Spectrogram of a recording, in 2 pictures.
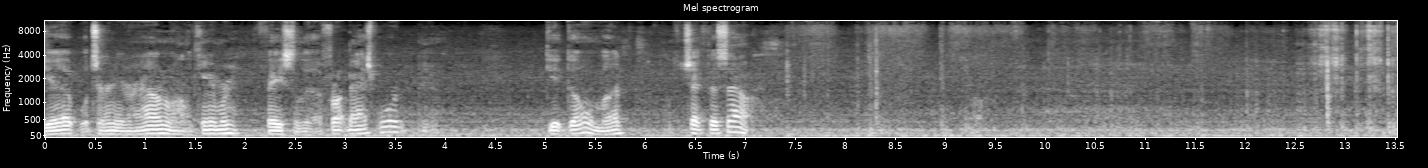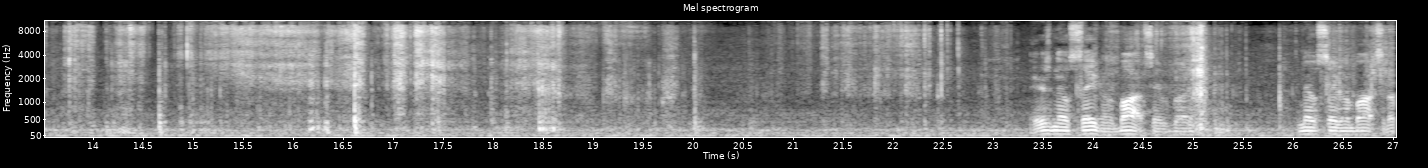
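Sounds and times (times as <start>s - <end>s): low steady hum: 0.0s - 27.0s
packaging tearing and crinkling: 12.2s - 27.0s.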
